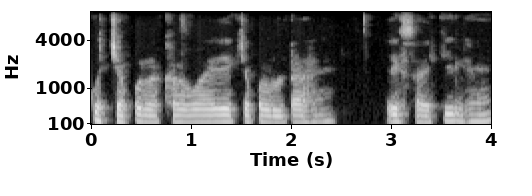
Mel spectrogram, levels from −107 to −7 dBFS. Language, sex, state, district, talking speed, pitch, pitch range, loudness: Hindi, male, Chhattisgarh, Raigarh, 180 wpm, 125 Hz, 120-135 Hz, -26 LUFS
